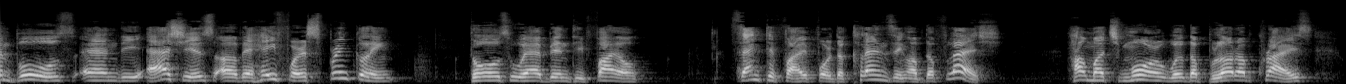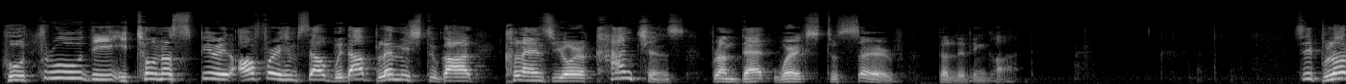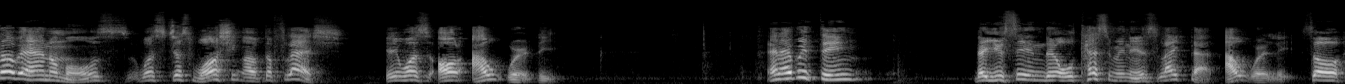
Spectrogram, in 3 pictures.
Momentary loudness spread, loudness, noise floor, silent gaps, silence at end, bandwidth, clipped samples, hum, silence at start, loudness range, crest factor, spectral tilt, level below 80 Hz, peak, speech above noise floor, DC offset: 14 LU; -20 LUFS; -66 dBFS; none; 0 s; 12.5 kHz; under 0.1%; none; 0 s; 7 LU; 20 dB; -4 dB/octave; -70 dBFS; -2 dBFS; 46 dB; under 0.1%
